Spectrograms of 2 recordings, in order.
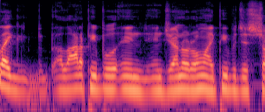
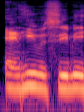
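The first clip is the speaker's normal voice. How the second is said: ordinary talk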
